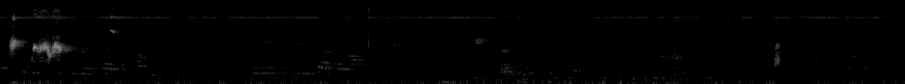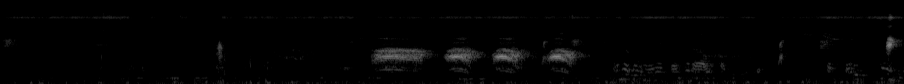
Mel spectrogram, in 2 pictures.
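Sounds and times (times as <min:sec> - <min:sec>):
bird harsh raspy calls: 0:00.0 - 0:01.3, 0:07.7 - 0:08.0, 0:11.2 - 0:15.2, 0:16.0 - 0:18.0.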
